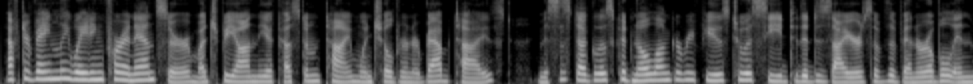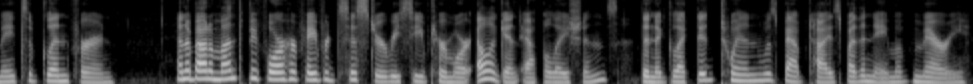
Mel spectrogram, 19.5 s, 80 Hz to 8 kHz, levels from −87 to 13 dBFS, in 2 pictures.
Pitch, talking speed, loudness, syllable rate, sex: 200 Hz, 170 wpm, -19 LUFS, 5.4 syllables/s, female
